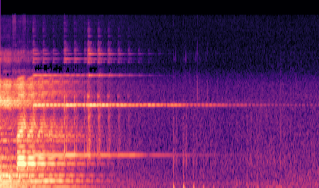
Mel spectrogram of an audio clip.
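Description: A Buddhist bowl bell struck once, ringing on and slowly fading away over about four seconds to near silence.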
